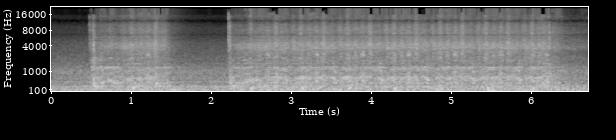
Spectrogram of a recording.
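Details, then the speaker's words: 1969 Chevy C30 after head gasket replacement, with the distributor set to 4° BTDC, cranking for a compression retest: an even whirring churn; cylinder 1 is much better than the previous 60. "Now, we want to test for the compression again. See if one, two, and three have compression."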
